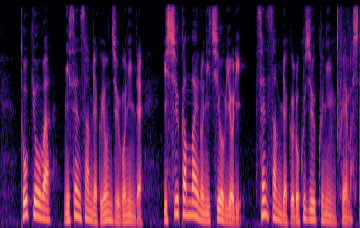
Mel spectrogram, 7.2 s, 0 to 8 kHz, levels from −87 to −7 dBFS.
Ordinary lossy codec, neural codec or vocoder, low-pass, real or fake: none; none; 7.2 kHz; real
